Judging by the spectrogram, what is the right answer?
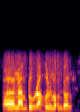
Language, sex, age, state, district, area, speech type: Assamese, male, 18-30, Assam, Barpeta, rural, conversation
